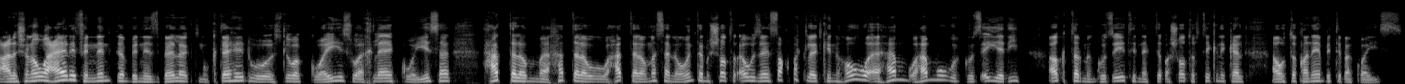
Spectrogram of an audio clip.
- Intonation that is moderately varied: Yes, average, 4.0 semitones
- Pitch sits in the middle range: Yes, medium, 145 Hz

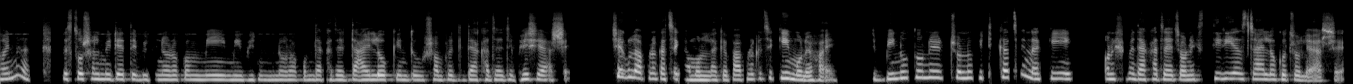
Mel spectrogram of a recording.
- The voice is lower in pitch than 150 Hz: No, high, 225 Hz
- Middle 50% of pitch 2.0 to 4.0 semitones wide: Yes, average, 3.4 semitones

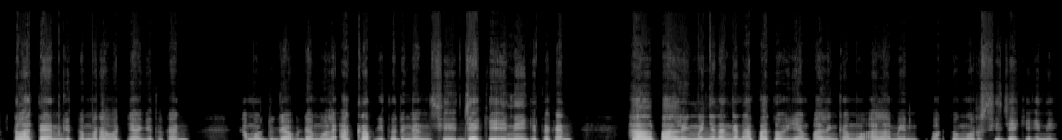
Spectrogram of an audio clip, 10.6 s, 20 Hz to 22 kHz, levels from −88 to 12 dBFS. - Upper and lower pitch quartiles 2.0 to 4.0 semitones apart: No, average, 5.0 semitones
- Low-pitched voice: Yes, very low, 95 Hz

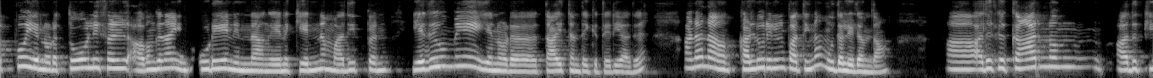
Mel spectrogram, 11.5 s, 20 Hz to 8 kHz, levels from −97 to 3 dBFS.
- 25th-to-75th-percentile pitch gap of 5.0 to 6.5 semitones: Yes, wide, 5.6 semitones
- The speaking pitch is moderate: No, very high, 260 Hz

